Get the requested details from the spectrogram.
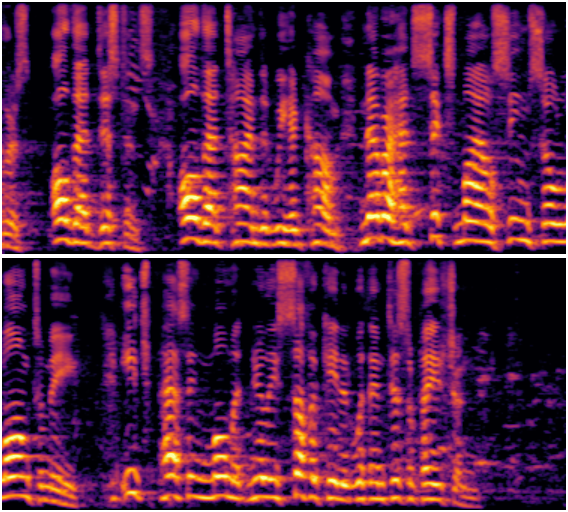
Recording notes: A powerful live drama presentation from Christmas Town at the Creation Museum.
